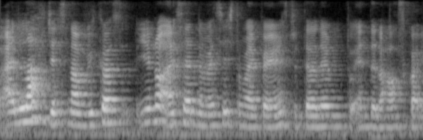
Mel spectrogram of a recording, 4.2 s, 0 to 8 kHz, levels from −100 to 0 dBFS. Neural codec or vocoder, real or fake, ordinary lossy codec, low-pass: none; real; none; none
